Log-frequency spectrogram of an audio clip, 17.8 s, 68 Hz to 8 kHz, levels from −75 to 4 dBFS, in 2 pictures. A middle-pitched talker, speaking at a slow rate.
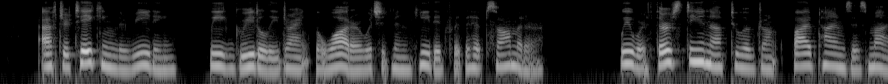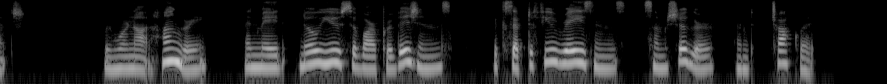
No: medium, 175 Hz; average, 155 wpm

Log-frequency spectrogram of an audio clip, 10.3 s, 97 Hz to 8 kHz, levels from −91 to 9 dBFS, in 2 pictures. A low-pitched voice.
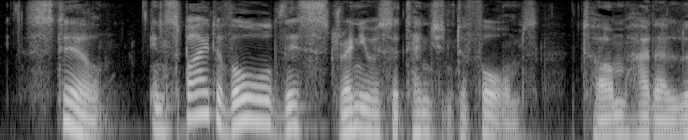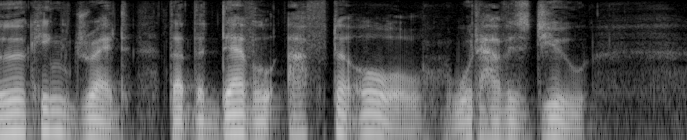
Yes: low, 105 Hz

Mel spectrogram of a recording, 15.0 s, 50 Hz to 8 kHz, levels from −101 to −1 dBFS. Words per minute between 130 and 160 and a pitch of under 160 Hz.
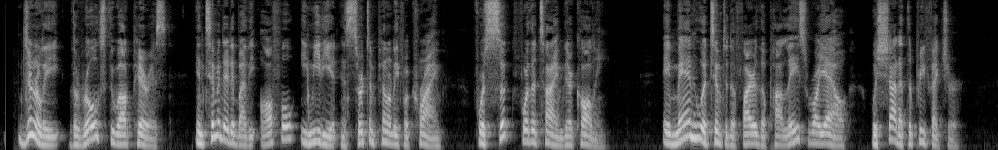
Yes: average, 140 wpm; medium, 140 Hz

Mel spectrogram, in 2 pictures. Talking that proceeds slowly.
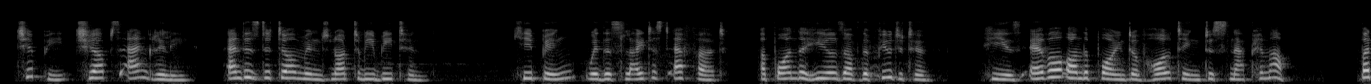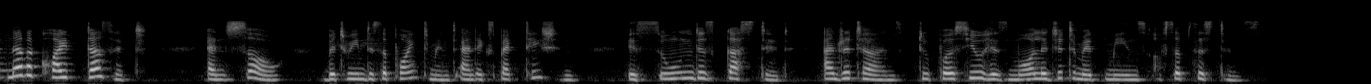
Yes: slow, 125 wpm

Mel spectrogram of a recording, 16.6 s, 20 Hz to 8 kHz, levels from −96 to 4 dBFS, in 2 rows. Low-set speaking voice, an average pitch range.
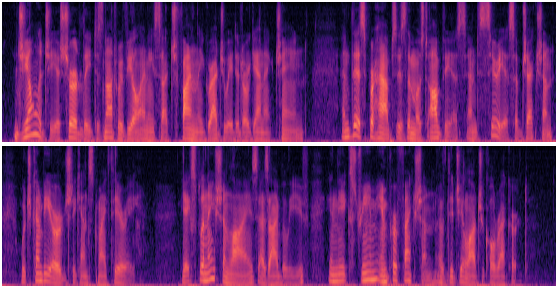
No: low, 100 Hz; wide, 6.9 semitones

